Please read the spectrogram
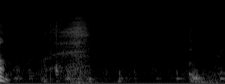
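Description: Faint rubbing and rustling of a flexible ribbed ducting hose being worked into place by hand, with a few light clicks.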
